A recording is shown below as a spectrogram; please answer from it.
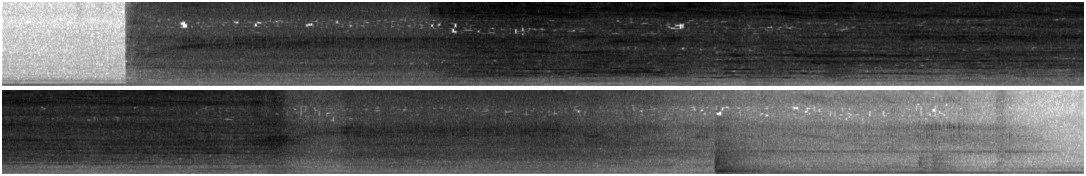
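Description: Handheld angle grinder grinding the steel of a vehicle frame. It starts about a second in, grinds hard and loud from about four seconds in for roughly nine seconds, then grinds more lightly and fades. A single sharp knock comes near the end.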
